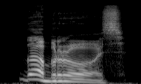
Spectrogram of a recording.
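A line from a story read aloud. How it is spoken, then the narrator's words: Laughing king. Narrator (Russian): рассмеялся монарх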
